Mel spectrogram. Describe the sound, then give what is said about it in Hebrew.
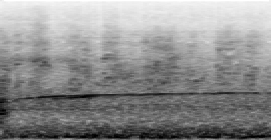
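An emergency vehicle siren in a park holds a thin, steady high tone that rises slightly, heard faintly outdoors over a constant low rumble of background noise, with no voices. “זה אה, סירנה, אפשר לנשום.”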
